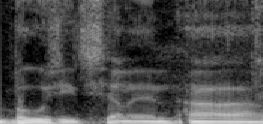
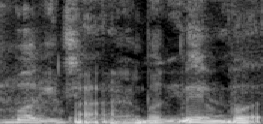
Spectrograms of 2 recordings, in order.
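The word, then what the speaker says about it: Boogie Chillen: It's boogie chilling. Boogie chilling. You're right. Because Glenn to get on me. Boogie chilling. Oh yeah, you got to say it right because John Lee Hooker.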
